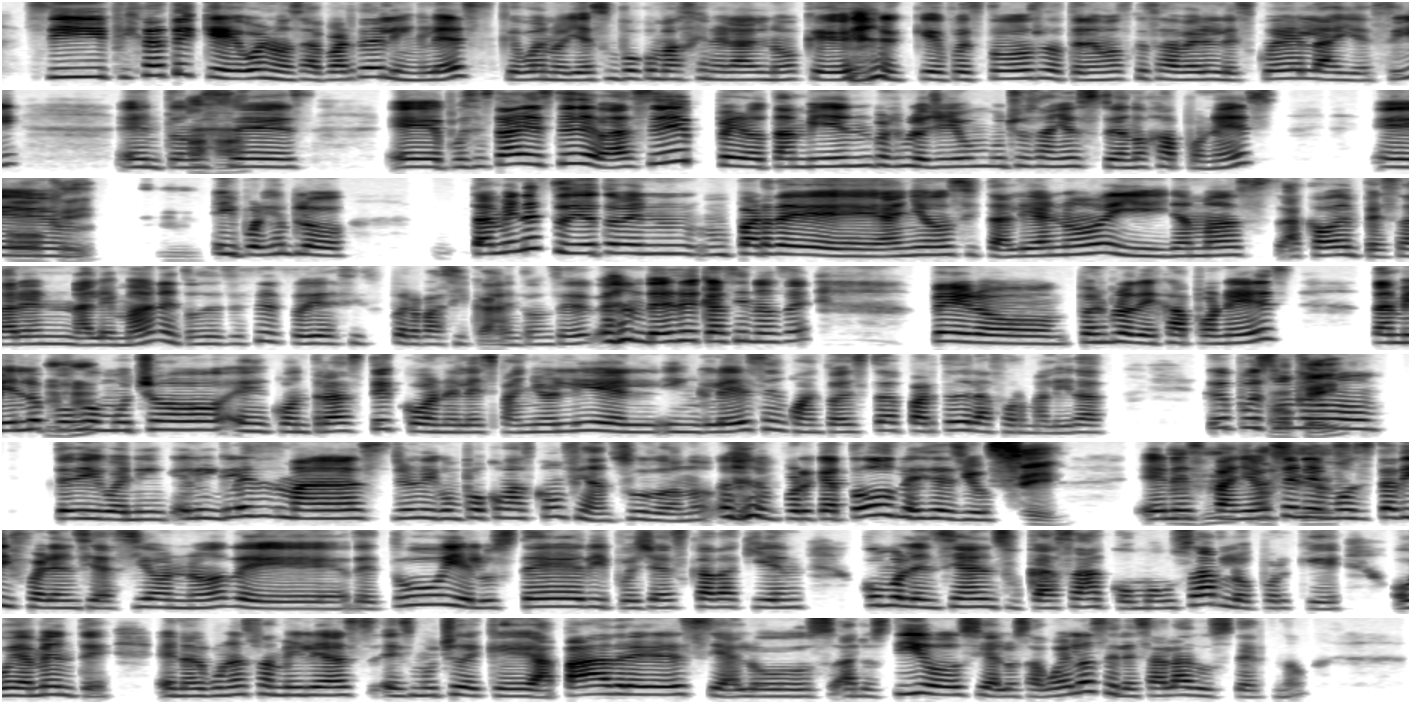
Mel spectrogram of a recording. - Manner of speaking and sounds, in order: chuckle; chuckle; tapping; chuckle; in English: "you"
- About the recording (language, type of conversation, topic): Spanish, podcast, ¿Qué papel juega el idioma en tu identidad?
